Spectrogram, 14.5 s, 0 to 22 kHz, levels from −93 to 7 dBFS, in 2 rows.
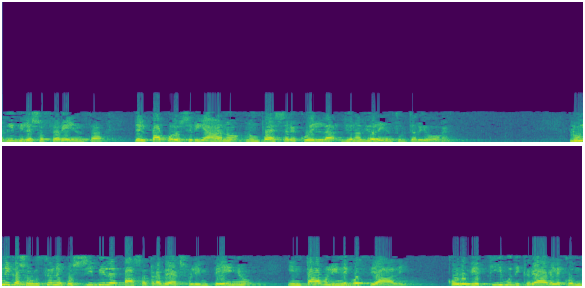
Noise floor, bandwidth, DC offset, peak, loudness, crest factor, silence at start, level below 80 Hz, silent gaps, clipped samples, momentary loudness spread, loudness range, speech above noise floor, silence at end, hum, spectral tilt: -45 dBFS; 8 kHz; under 0.1%; 0 dBFS; -9 LUFS; 10 dB; 0 s; -44 dBFS; none; 1%; 8 LU; 3 LU; 37 dB; 0 s; none; -7.5 dB/octave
